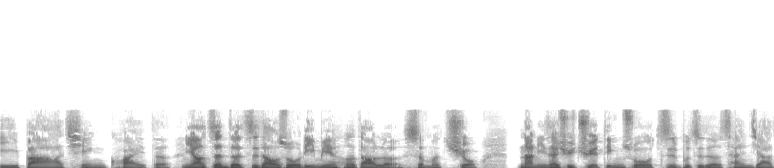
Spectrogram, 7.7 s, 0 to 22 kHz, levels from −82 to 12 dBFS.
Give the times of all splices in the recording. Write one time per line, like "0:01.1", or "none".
0:01.8
0:05.0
